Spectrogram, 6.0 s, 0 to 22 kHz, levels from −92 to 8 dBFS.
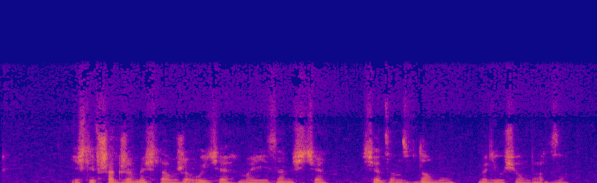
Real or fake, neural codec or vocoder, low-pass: real; none; 14.4 kHz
